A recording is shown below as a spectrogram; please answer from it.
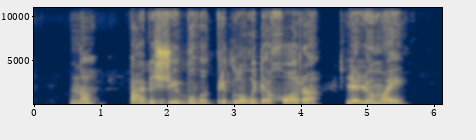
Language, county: Lithuanian, Šiauliai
